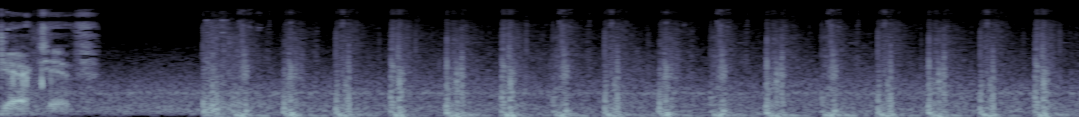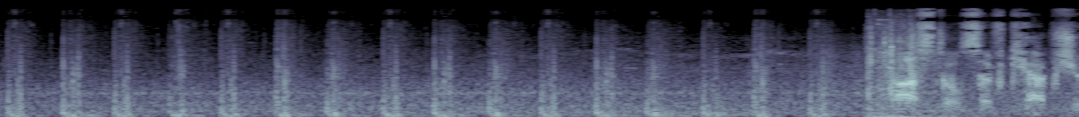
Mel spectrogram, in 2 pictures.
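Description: Quick, even footsteps run on hard ground.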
